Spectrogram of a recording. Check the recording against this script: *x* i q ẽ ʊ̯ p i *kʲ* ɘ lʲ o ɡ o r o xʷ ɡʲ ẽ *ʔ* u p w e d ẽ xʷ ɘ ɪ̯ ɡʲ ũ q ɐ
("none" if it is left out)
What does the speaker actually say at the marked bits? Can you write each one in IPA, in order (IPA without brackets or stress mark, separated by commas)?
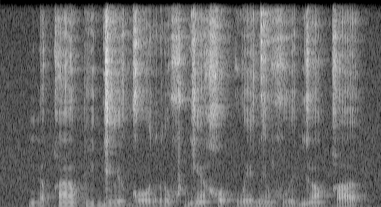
ŋ, ɡʲ, χ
